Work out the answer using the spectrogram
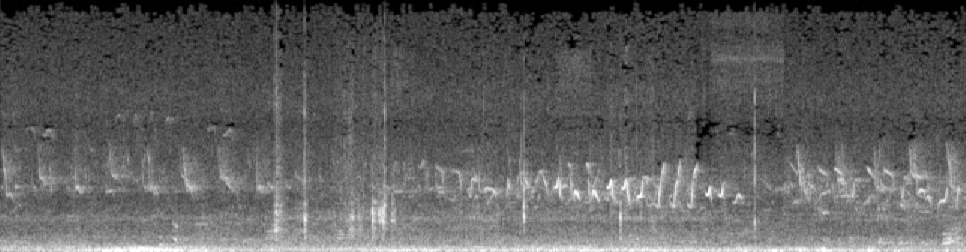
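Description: Small songbirds singing: scattered high chirps, with a fast run of repeated notes in the middle and again near the end, over a steady low rumble of background noise.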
